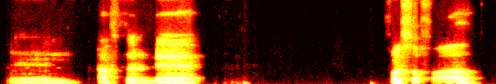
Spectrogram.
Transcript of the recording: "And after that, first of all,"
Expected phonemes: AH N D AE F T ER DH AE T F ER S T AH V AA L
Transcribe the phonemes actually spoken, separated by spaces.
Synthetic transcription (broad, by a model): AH N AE F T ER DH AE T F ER S AH F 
